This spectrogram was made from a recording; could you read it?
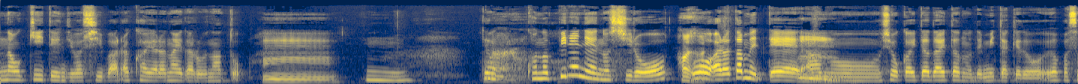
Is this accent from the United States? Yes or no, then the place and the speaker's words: yes; United States; 実は僕はアメリカ育ちなのですが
